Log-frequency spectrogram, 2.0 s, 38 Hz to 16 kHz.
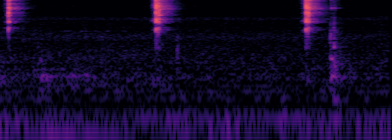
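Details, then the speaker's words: Elegoo Arduino starter kit relay driven by Arduino code with a 750 ms delay: sharp, crisp clicks at an even beat, about three in two seconds, in a quiet room, the relay switching rapidly on and off. "there you go so you can see that that fast switching okay nice that was quite obvious actually i don't know why i didn't see that happening"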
